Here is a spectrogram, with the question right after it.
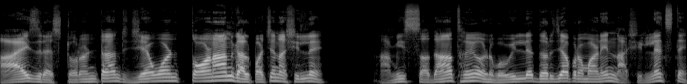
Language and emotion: Goan Konkani, disgusted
